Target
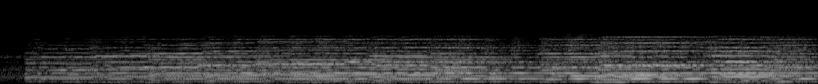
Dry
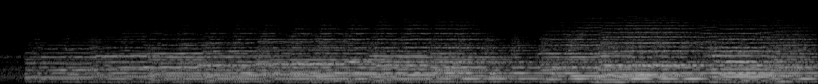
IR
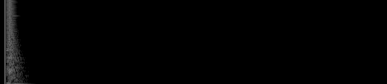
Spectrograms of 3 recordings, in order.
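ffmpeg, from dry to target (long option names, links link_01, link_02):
-ar 8000 -c:a pcm_alaw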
